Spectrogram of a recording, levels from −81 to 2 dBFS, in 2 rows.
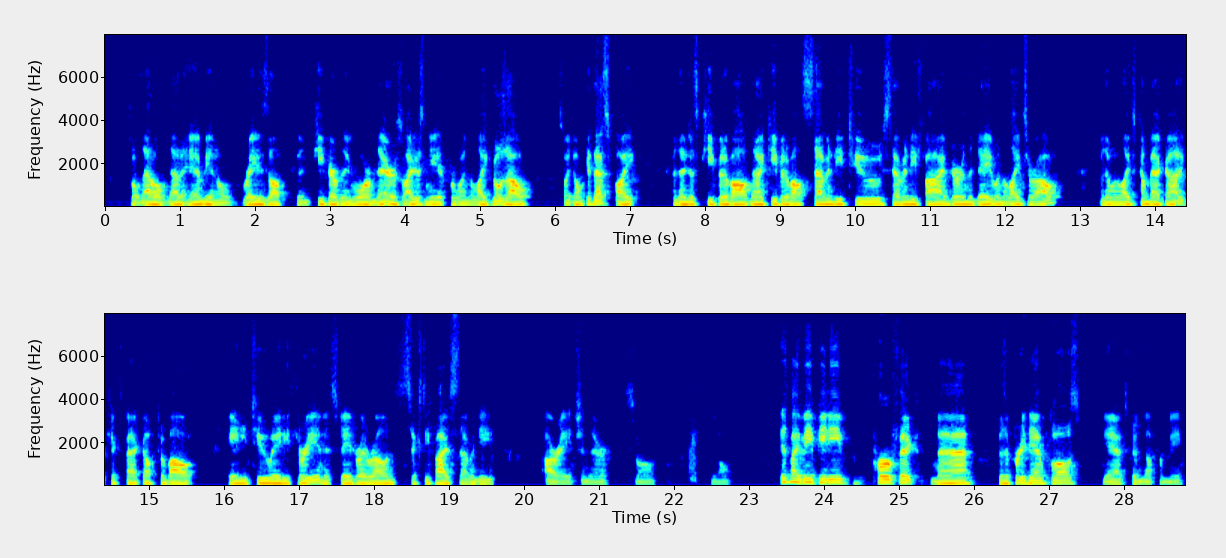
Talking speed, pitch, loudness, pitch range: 200 wpm, 110 Hz, -26 LUFS, 105-115 Hz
